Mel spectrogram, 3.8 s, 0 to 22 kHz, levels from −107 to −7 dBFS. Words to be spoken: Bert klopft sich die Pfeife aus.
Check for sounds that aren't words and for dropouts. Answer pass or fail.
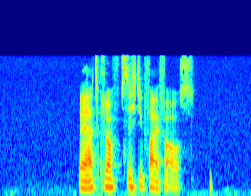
pass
